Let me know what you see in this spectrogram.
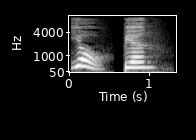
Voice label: "you4 bian5", Chinese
